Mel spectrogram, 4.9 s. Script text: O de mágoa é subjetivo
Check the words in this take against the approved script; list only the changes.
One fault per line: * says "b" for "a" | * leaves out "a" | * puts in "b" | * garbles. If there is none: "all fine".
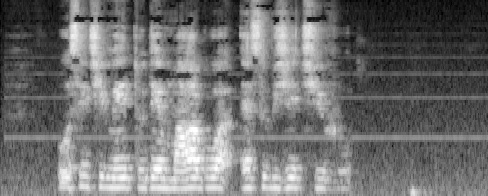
* puts in "sentimento"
